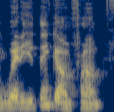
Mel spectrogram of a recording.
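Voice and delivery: ordinary talk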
